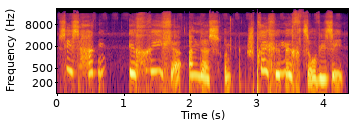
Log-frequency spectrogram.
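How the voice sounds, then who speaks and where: A man's voice: extremely high pitch, expressive, takes it slowly, vocal fry, no echo, pitched above the performer's own voice, full character voice. A man voicing a sad, shy young forest gnome girl who sighs and answers in short, tearful phrases. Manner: sighing, tearful, clipped answers.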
